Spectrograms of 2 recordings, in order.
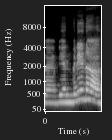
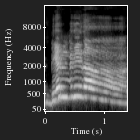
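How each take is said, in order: First: Said in the usual way. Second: "bienvenida" stretched slowly, much higher and louder; hammed-up Spanish welcome. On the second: Shown as a demonstration. Welcoming viewers in Spanish, slow and loud "bienvenida". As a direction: sing out "bienvenida" with a grand Spanish flourish. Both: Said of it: "greets viewers in Spanish".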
